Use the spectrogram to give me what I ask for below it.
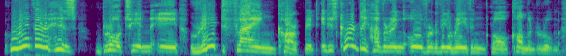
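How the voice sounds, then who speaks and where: A formal school announcer speaks over the intercom, as a man game master puts him on. The voice sits higher than the man's own and comes across loud and set back from the mic. The delivery is dry and matter-of-fact. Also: no echo, full character voice, rough recording. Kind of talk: game master voicing a figure in a tabletop game.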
